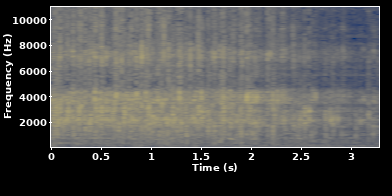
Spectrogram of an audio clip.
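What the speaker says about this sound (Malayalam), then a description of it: "ഒന്ന് കൈയടിക്കും." An audience at a Malayalam comedy stage show clapping together in a dense, loud, sustained wash of applause that eases slightly toward the end.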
